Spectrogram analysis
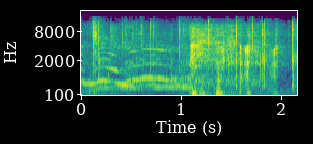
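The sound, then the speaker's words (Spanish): An audience bursts into applause, with scattered claps and crowd noise building partway through. The clapping is mixed with a talking voice and comes in uneven bursts toward the end. “Gracias, Byron. Un aplauso a Byron.”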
